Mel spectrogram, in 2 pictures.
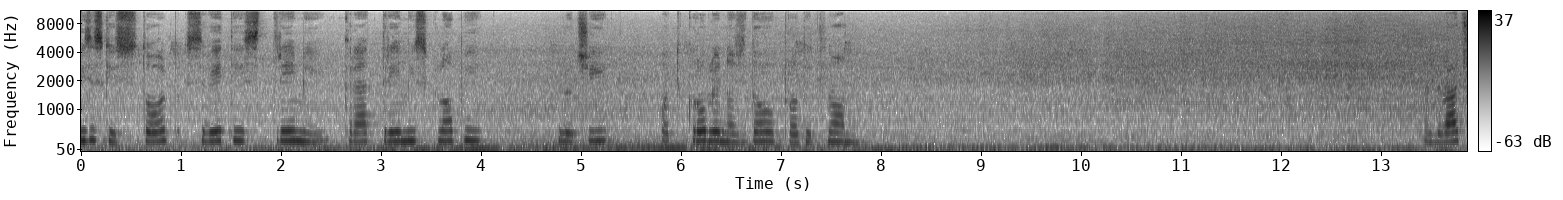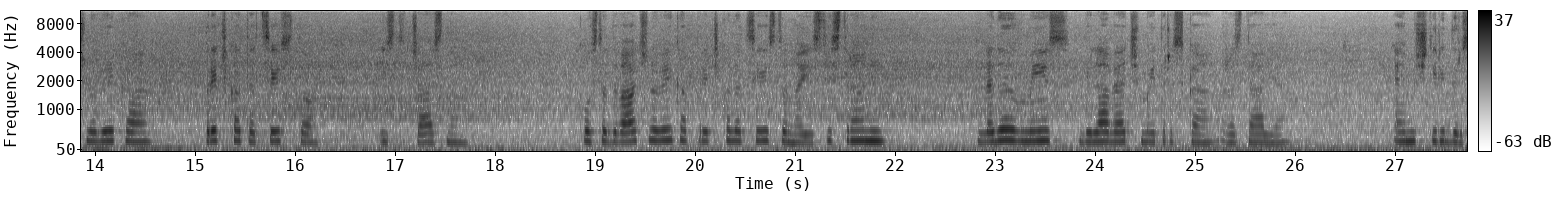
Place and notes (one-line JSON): {"title": "writing reading window, Karl Liebknecht Straße, Berlin, Germany - part 16", "date": "2013-05-26 09:16:00", "latitude": "52.52", "longitude": "13.41", "altitude": "47", "timezone": "Europe/Berlin"}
